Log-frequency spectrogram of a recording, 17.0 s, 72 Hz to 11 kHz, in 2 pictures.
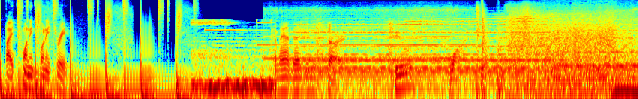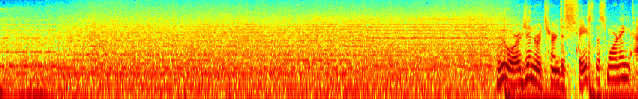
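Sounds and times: sustained background music: 3.5s - 17.0s
rocket engine rushing: 6.7s - 15.7s.

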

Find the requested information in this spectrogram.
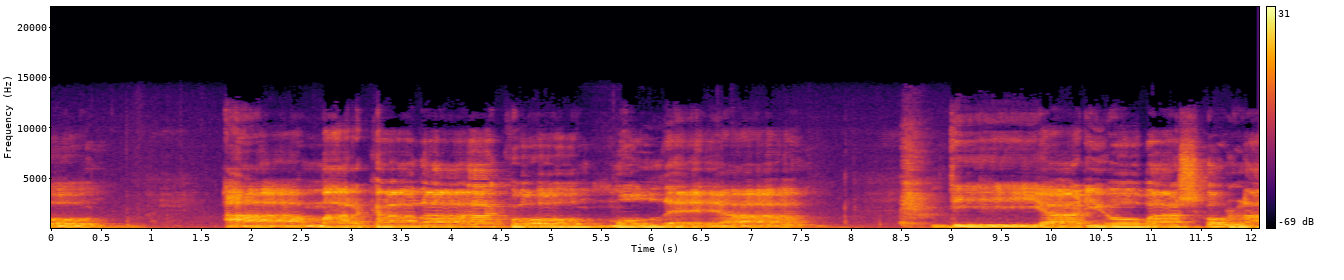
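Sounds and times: man singing unaccompanied: 0.0s - 0.8s, 1.8s - 7.8s, 8.8s - 12.0s.

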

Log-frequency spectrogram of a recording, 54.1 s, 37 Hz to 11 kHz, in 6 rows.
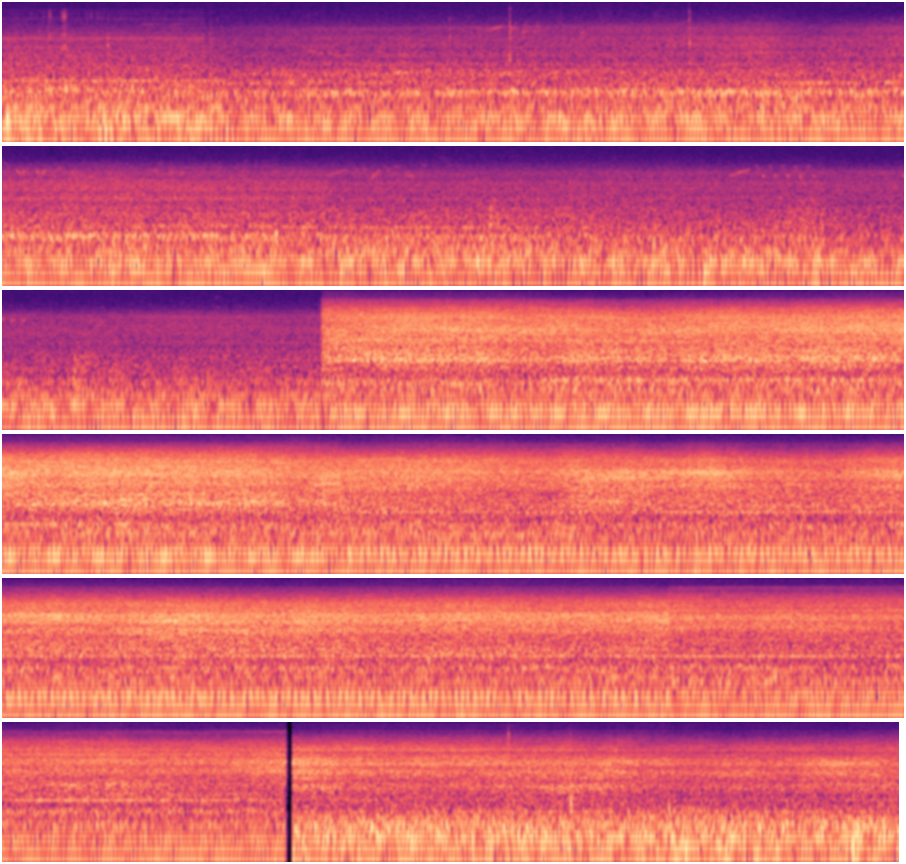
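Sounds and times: faint low hum: 0.0s - 54.0s
high-pressure jet hissing: 21.2s - 54.0s.

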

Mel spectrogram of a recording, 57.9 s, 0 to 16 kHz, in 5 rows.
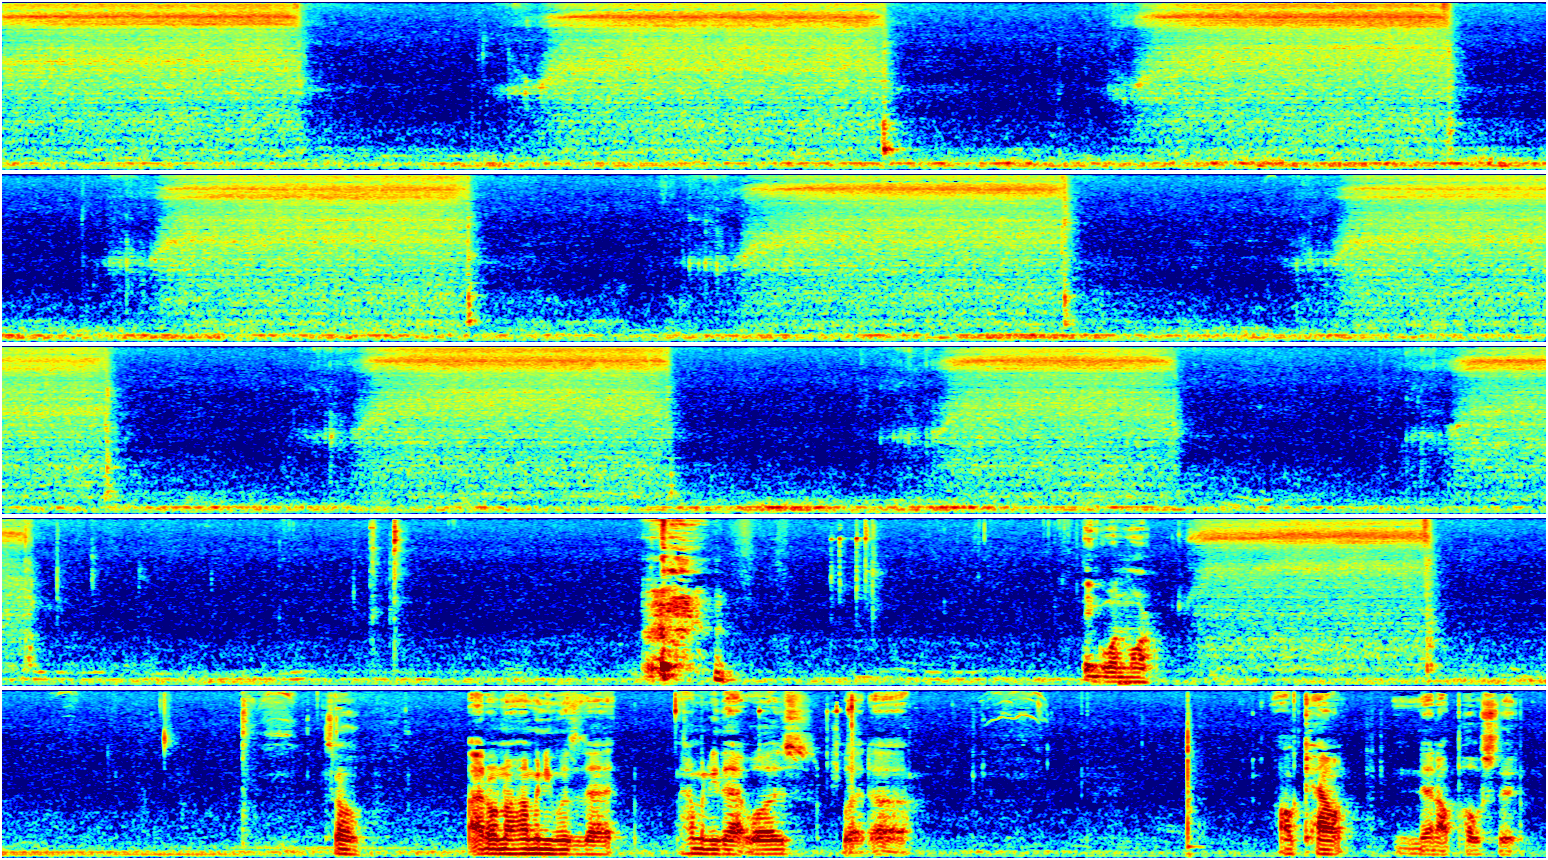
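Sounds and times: faint low hum: 0.0s - 57.9s
e-cigarette coil hissing: 4.0s - 6.7s, 8.4s - 11.0s, 12.6s - 15.2s, 17.0s - 19.7s, 21.4s - 24.1s, 25.7s - 28.2s, 30.0s - 32.0s, 33.9s - 35.1s, 43.6s - 45.6s
e-cigarette hissing: 43.7s - 45.6s.

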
